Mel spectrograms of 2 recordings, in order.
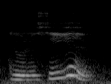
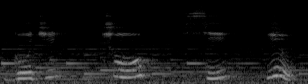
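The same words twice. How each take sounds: First: It is said with a natural native-like accent. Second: It is said with a Brazilian accent.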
